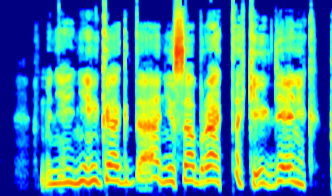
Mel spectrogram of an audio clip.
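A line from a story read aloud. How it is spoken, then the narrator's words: Groan. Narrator (Russian): простонал он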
